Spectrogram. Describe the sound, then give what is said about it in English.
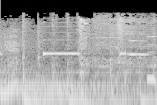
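A delivery truck's engine rumbles while high electronic reversing beeps sound in long, repeated tones over the steady motor noise. “Can you hear that? That's the sound of truckloads of new entertainment being delivered on Foxtel.”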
